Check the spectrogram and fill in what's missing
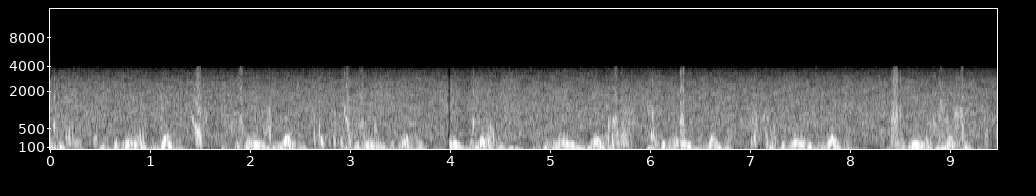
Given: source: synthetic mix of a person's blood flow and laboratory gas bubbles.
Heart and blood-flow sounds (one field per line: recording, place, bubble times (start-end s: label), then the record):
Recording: Doppler ultrasound of blood flow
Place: precordium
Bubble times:
0.00-0.09 s: bubbles
0.12-0.32 s: bubbles
0.42-0.49 s: bubbles
0.86-0.97 s: bubbles
1.40-1.58 s: bubbles
1.79-1.96 s: bubbles
2.11-2.23 s: bubbles
2.60-3.17 s: bubbles
3.23-3.28 s: bubbles
4.20-4.27 s: bubbles
4.35-4.48 s: bubbles
5.54-5.86 s: bubbles
5.96-6.10 s: bubbles
6.27-6.38 s: bubbles
6.98-7.28 s: bubbles
8.38-8.53 s: bubbles
8.74-9.17 s: bubbles
9.34-9.39 s: bubbles
From the record:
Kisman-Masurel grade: 242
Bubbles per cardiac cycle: several, 3 to 8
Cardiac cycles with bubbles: 100%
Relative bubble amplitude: moderate (0.250 to 0.450)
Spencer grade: 3 (all of the cardiac periods contain showers or single bubble signals, but not dominating or overriding the cardiac motion signals)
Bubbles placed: only in the low amplitude regions of the cardiac cycle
